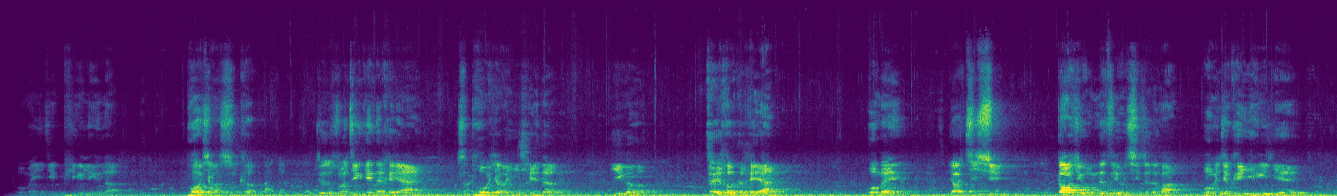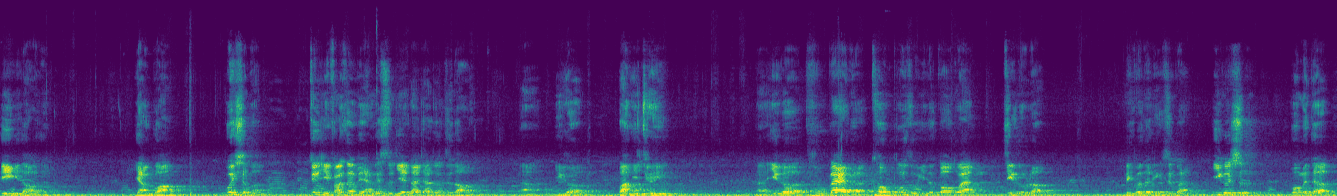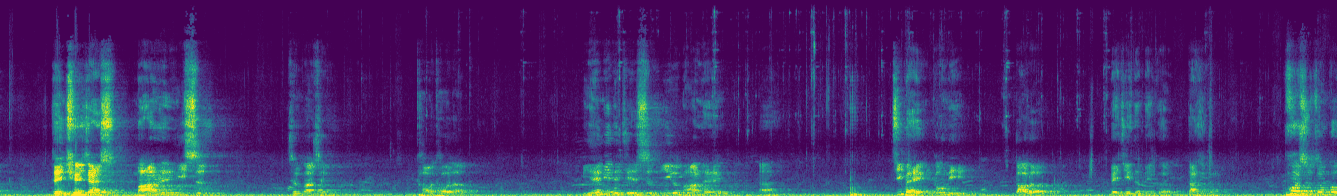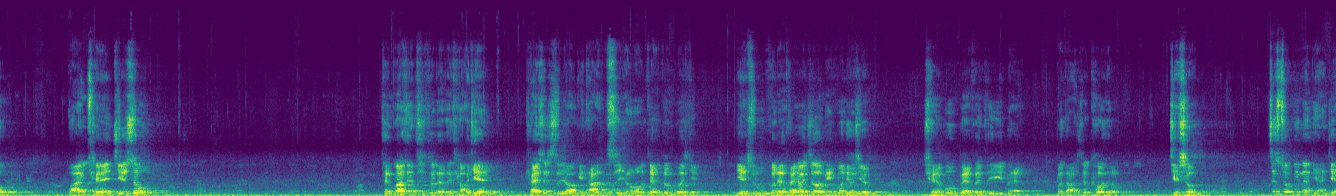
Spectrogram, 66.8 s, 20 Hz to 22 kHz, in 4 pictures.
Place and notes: National Chiang Kai-shek Memorial Hall, Taipei - speech
Commemorate the Tiananmen Incident., Sony PCM D50 + Soundman OKM II
4 June, ~19:00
